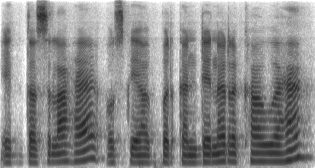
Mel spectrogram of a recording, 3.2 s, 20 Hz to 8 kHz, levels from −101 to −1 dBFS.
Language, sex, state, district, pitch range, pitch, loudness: Hindi, male, Jharkhand, Palamu, 130-145 Hz, 135 Hz, -18 LUFS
